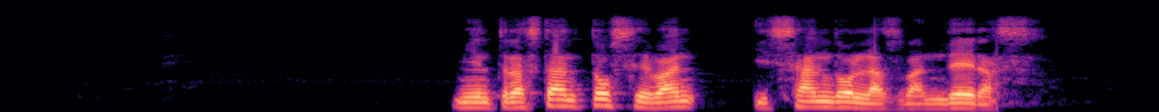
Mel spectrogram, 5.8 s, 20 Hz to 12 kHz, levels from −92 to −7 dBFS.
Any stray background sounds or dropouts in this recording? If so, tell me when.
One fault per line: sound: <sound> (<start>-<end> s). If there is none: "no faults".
no faults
